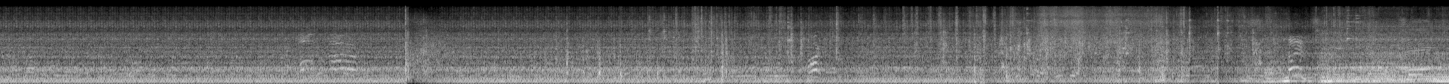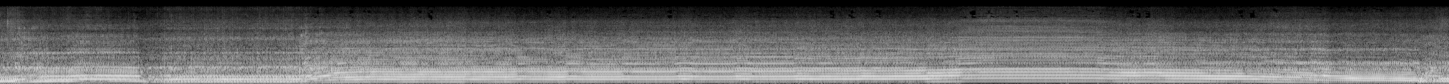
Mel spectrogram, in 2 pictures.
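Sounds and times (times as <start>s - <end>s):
fire pump engine running hard: 0.0s - 28.9s.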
